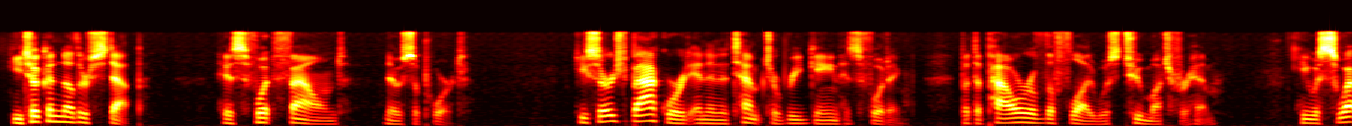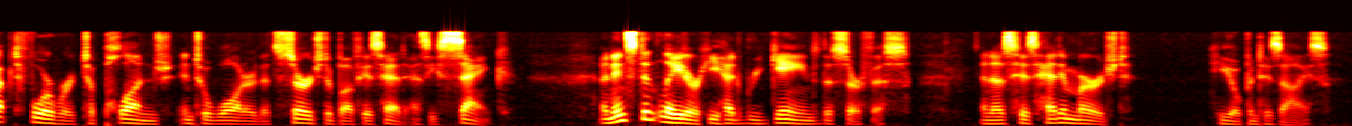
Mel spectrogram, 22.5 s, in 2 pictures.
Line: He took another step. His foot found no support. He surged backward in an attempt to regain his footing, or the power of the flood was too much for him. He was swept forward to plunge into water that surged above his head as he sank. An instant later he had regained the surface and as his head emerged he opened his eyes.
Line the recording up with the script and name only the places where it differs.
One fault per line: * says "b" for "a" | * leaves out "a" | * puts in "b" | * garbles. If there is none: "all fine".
* says "but" for "or"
